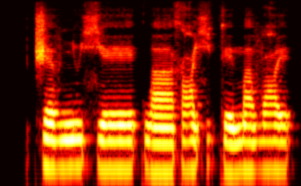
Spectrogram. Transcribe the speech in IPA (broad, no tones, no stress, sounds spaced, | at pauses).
t͡ʃ ɛ v ɲ ɯ ç eː k w aː x ʕ ʌ ç e k e m a v ʕ e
